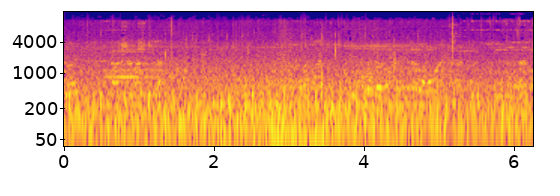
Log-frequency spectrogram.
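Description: Busy street-food stall: background chatter of several people over street noise, with a few sharp clinks of a metal spatula on the griddle near the end.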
